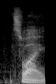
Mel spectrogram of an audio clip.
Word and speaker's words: zwei: And he told me that Z is like a TS sound, like ts. And then so it's just like zwei, Zweihundert.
